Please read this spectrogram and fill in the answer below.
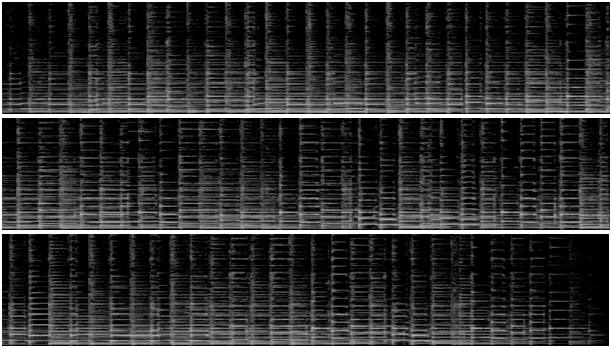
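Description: A-style mandolin played with a pick: fast, continuous tremolo strumming over steady low drone notes, with a shifting line of higher notes above.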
